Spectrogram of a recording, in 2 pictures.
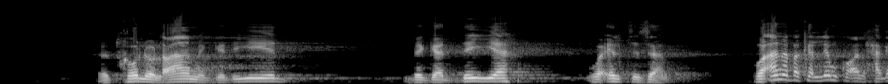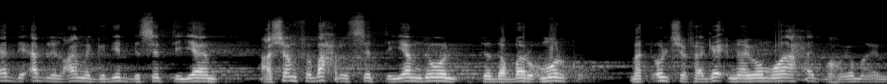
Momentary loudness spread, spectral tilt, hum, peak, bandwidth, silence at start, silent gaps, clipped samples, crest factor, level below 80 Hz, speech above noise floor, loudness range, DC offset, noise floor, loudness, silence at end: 11 LU; -6 dB/octave; none; -2 dBFS; 9.8 kHz; 1 s; none; under 0.1%; 16 dB; -66 dBFS; 64 dB; 4 LU; under 0.1%; -81 dBFS; -18 LUFS; 0 s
